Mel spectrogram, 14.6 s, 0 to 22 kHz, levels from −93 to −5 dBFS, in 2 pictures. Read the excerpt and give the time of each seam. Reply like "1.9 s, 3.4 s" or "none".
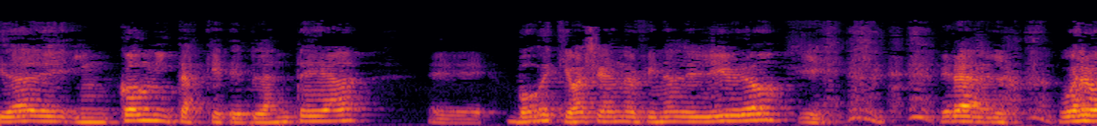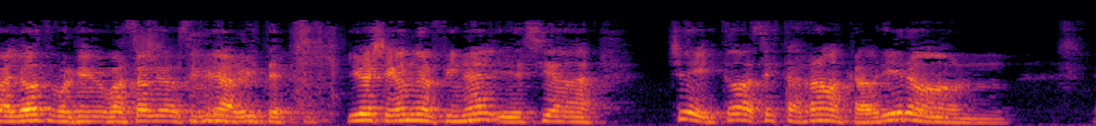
none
